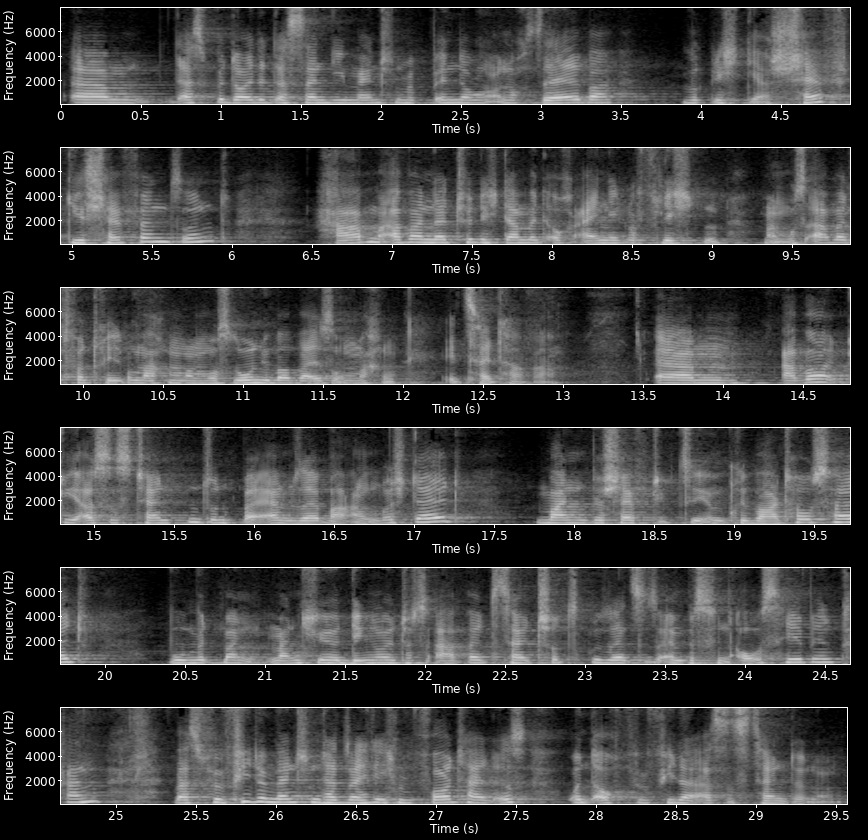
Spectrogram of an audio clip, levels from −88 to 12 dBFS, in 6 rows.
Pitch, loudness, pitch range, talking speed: 230 Hz, -16 LUFS, 215-250 Hz, 140 wpm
